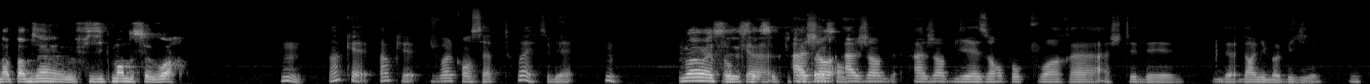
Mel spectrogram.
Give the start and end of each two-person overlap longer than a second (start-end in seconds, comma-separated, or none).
7.2-8.5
